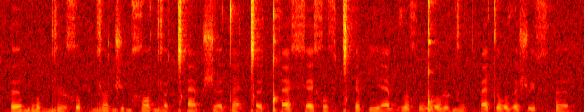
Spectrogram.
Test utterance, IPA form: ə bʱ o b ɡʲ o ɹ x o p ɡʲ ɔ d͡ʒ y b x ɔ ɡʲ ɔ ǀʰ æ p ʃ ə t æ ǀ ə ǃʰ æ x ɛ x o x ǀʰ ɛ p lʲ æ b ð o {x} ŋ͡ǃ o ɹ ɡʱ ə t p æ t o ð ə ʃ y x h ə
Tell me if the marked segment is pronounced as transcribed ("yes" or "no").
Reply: yes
